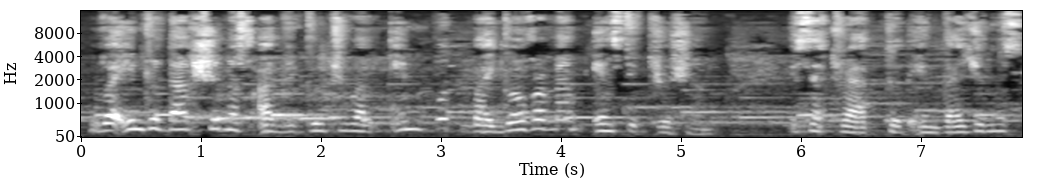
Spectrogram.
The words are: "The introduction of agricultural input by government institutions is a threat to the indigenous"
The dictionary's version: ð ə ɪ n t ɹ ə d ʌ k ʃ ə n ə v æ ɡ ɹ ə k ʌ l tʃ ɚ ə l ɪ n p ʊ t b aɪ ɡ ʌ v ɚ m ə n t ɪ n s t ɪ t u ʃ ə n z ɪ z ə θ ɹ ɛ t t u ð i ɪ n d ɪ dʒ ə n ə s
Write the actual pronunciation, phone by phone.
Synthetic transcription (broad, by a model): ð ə ɪ n t ɹ ə d ʌ k ʃ ə n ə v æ ɡ ɹ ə k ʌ l tʃ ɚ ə l ɪ n p ʊ t b aɪ ɡ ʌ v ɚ m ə n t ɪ n s t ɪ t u ʃ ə n ɪ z ə t ɹ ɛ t t u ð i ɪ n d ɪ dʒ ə n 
